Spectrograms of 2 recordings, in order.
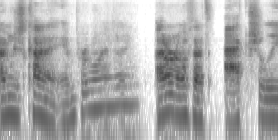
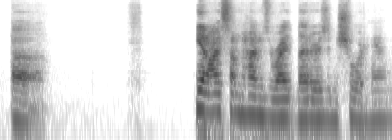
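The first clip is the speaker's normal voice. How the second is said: usual speaking voice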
